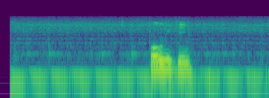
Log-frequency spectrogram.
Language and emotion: Russian, neutral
